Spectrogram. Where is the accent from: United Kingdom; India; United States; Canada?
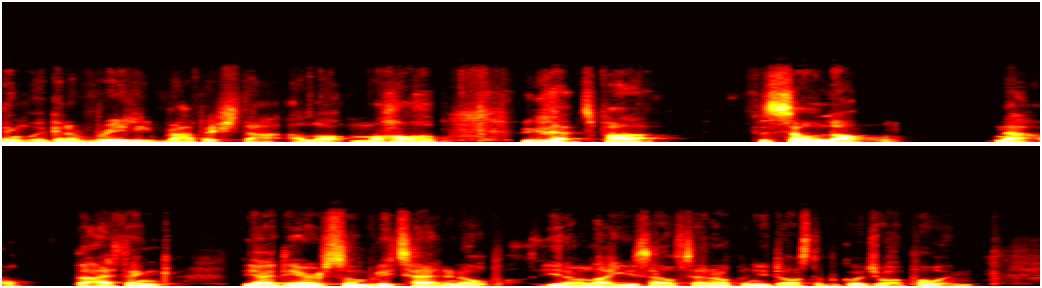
United Kingdom; Skegness, East Midlands; moved away as an adult; now in Manchester, United Kingdom; I grew up in Skegness and I've lived in Manchester now for 6 years.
